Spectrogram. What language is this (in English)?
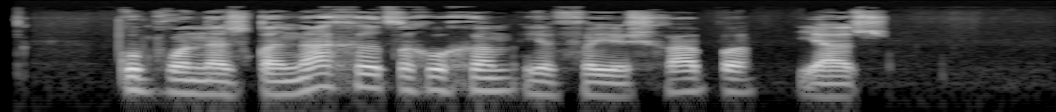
Kabardian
